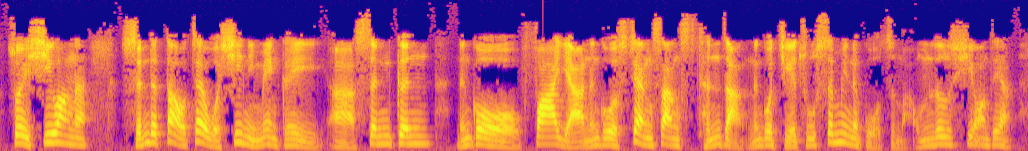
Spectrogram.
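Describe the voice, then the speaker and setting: A man gives a sermon in a teaching tone, stretching out his sentence particles and posing questions he then answers. His pitch rises and falls with lively movement. The recording is muffled and dull. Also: moderate pace. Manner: asks and answers his own rhetorical questions. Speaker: preacher. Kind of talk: sermon expounding a scripture parable.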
